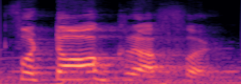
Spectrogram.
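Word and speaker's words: photography: हम फोटोग्राफी की वजह से फोटोग्राफर प्रोनाउंस करते हैं, बट नहीं, वापस से PH को हम F प्रोनाउंस करते हैं, ठीक है? तो ये हो जाएगा फोटोग्राफी, फोटोग्राफी, और उसी के साथ साथ फोटोग्राफर, फोटोग्राफर।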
